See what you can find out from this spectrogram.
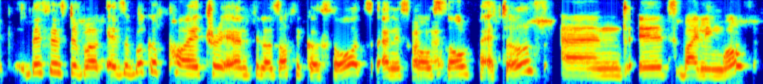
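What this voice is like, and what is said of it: Romanian accent. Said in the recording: “Romanian ... I could tell by the accent you weren't, you know, UK born.”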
